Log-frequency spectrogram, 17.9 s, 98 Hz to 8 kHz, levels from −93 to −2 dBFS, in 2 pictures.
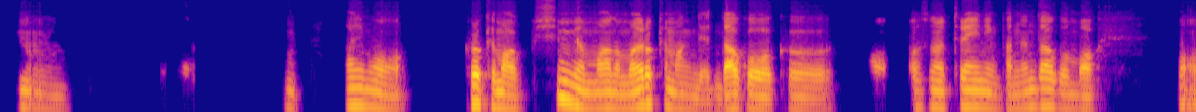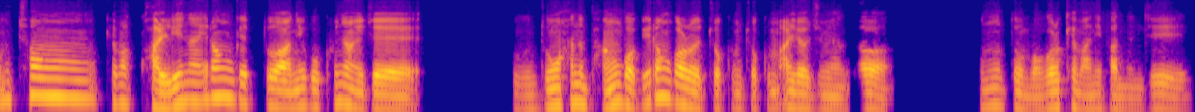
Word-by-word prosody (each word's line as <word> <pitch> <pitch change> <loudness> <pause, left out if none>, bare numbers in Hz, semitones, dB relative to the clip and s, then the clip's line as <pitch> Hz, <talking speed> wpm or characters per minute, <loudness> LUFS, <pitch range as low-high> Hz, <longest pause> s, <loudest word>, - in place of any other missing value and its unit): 음음. 115 - -3
그러니까 95 -4 -13 1.6
음. - - -9 0.4
아니 130 0 0
뭐 105 -6 -3 0.4
그렇게 145 -5 +4
막 100 -3 +2
10 180 - -5
몇만 110 -8 +2
원 100 - -1
뭐 110 +3 +5
이렇게 140 -1 +3
막 105 -4 -3
낸다고 90 +2 +3
그 90 -2 -5 0.3
어 - - -9 0.2
퍼스널 115 -1 -4
트레이닝 115 -4 0
받는다고 110 +3 -2
뭐 95 -2 -2 0.6
뭐 - - -6
엄청 185 -1 +1
그렇게 145 - -9
막 145 -2 -4
관리나 140 +9 +3
이런 185 -1 +2
게 150 -3 0
또 125 -2 +5
아니고 120 +1 +2
그냥 145 -5 -1
이제 100 -4 +3 0.7
운동하는 125 +9 -2
방법 135 +4 +1
이런 175 +4 +1
거를 130 -8 +5
쪼끔쪼끔 105 +1 -8
알려 110 -3 +1
주면서 95 -1 -2 0.6
돈은 125 +1 -8
또 110 - -3
뭐 90 0 -5
그렇게 115 +3 0
많이 100 -1 -5
받는지 95 +1 -5
110 Hz, 305 characters per minute, -21 LUFS, 100-130 Hz, 1.6 s, 뭐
